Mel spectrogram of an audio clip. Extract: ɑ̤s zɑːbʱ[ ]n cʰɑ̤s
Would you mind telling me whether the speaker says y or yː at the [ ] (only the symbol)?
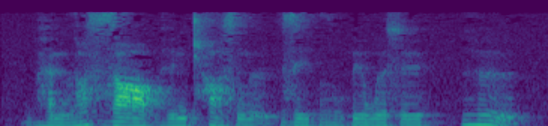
y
